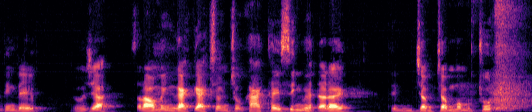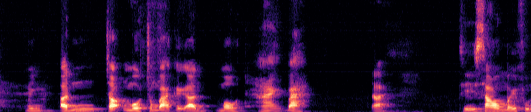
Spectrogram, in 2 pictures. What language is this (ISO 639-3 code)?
vie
